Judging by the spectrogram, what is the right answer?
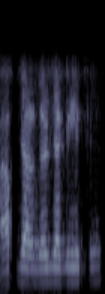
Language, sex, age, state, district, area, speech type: Hindi, female, 60+, Rajasthan, Jodhpur, urban, conversation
